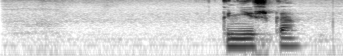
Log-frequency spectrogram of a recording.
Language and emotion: Russian, neutral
